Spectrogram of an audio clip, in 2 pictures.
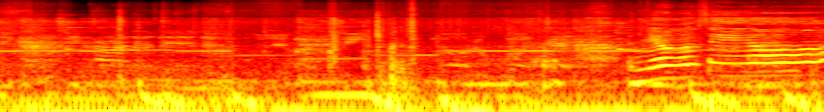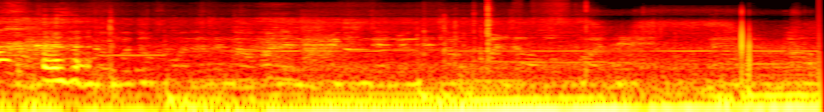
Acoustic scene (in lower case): car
